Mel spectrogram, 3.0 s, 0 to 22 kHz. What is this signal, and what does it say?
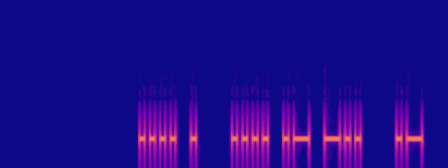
Morse code, heard as a keyed tone, about 34 wpm, 700 Hz. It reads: HE HAD A
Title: Sets of 3 Words 35wpm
